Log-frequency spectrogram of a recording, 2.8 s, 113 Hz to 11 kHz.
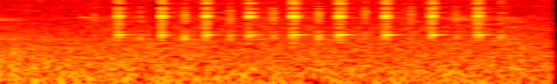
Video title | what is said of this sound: Ford/Holley 94 carb tear down and reassembly! Ford V8 Flathead Hot Rod Carburettor Hints and Tips | when I shake this, you should hear two things rattling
